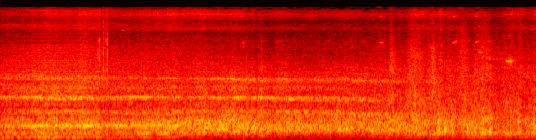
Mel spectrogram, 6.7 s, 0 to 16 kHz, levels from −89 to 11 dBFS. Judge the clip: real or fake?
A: real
